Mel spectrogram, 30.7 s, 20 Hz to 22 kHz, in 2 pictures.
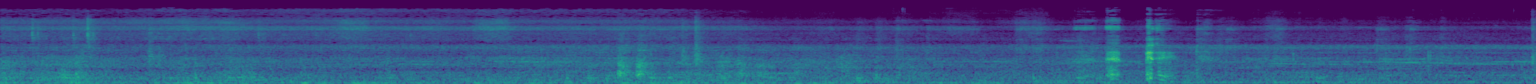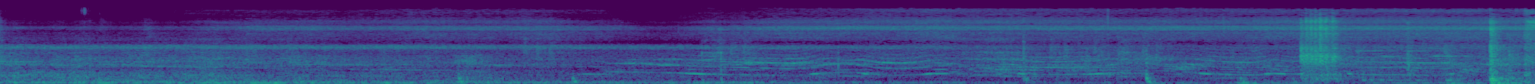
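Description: Odakyu 1000-series electric train running on the line, heard from inside the cab: a steady low rumble of wheels and traction equipment, with a few sharp clacks over rail joints or points about eleven seconds in. Near the end a wavering whine rises and falls over the rumble.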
